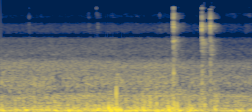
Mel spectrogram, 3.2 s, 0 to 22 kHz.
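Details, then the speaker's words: Lasko 18-inch oscillating table fan with a new replacement blade, on high then medium speed: steady low airy whoosh, faint motor hum, a few light clicks; runs evenly and sounds healthy. "This is medium. Still blowing a pretty good breeze. It's not too much."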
